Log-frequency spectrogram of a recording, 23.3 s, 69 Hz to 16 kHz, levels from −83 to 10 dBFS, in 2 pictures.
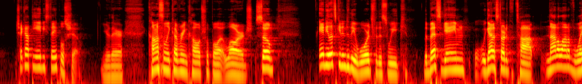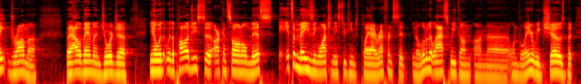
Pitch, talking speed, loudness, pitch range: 150 Hz, 210 wpm, -18 LUFS, 130-175 Hz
